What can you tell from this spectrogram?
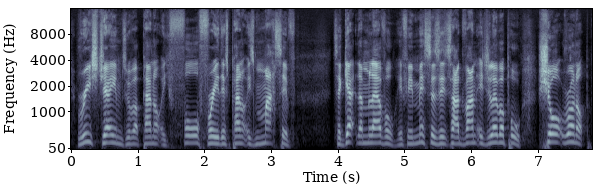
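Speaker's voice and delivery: usual speaking voice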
